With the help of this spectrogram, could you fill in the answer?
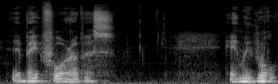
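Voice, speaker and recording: A man with a West Country accent speaks at a fairly slow pace. His voice is somewhat breathy and medium in pitch. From Wiltshire, England. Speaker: retired ploughing champion. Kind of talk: interview answer.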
